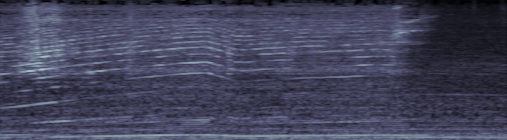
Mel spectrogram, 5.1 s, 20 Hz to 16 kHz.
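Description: Supercharged 795 hp V8 Ford F-150 work truck at full throttle: loud, continuous engine roar with rising revs and a steady low rumble, heard close up throughout, no talking.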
